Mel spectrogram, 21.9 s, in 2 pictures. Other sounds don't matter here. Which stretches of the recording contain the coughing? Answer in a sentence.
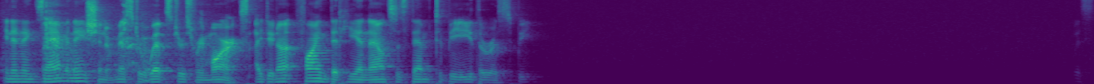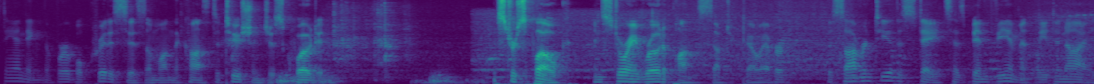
You can hear the coughing from 0.4 to 2.1 s.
